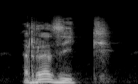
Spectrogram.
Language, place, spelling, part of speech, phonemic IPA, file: Occitan, Béarn, rasic, noun, /raˈzik/, LL-Q14185 (oci)-rasic.wav
- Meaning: root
